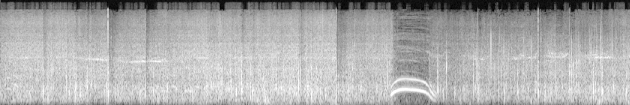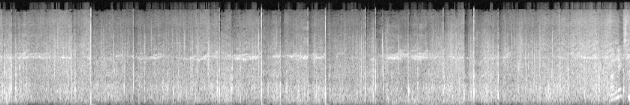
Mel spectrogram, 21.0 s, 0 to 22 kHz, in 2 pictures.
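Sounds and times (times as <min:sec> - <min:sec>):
fireworks and firecrackers crackling: 0:00.0 - 0:21.0
faint wavering whistle: 0:01.3 - 0:02.9, 0:07.9 - 0:19.0.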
